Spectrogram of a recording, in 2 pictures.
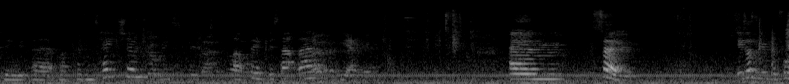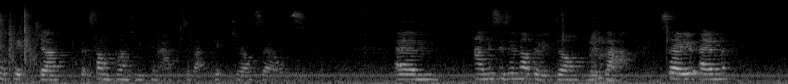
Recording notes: A lunchtime lecture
